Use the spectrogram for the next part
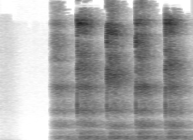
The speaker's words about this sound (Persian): حالا از هر حجره مدرسه های نامی بخارا که چندین سال درهایش بسته بود صدای سکه‌زنی کندکارها شنیده می شود.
